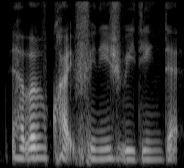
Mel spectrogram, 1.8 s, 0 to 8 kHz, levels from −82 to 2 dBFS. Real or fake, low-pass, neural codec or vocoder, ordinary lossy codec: real; none; none; none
